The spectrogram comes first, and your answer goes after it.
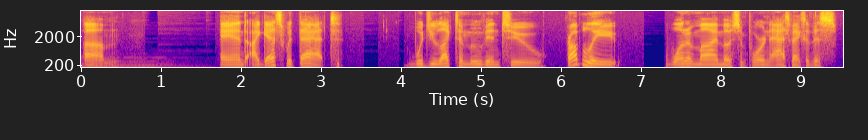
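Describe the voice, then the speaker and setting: A man's voice: medium pitch, takes it slowly, long pauses, a bit bright, no room sound, faint music behind. A young man co-hosting an anime review podcast, rambling in casual chat with lots of filler words. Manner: rambling, heavy use of "like" fillers. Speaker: podcast co-host.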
